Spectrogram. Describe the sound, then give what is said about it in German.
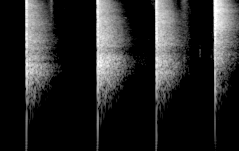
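Four loud, sharp hand claps land at a slow, steady pace, each one ringing out briefly before the next: three CSU people striking their hands hard together, with no talking. “also die haben so in ihre Hände reingedroschen, dass alles zu spät war, weil niemand geklatscht hat.”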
